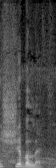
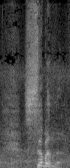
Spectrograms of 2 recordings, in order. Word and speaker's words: Shibboleth: If he replied, "No," they said, "All right, say Shibboleth." If he said, Sibboleth, because he could not pronounce the word correctly, they seized him and killed him at the fords of the Jordan.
